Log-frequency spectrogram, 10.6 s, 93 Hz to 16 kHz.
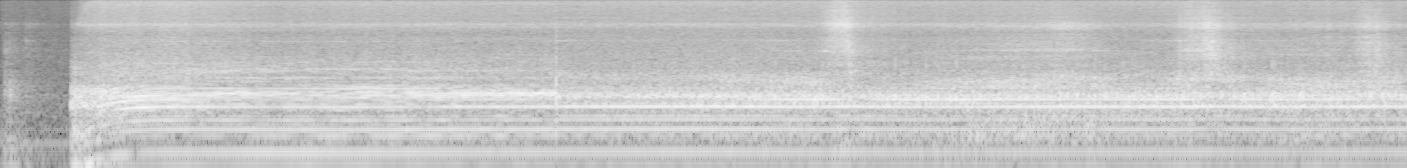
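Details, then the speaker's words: Panasonic MC-CJ911 2100W vacuum cleaner with bad smell and strange noise: motor switches on into a harsh, multi-toned whine with a rough edge from broken and drifting motor bearings; the smell came from worn carbon brushes; fixed by fitting a new 2000W motor. "tiếng ồn là do ổ trục bị hỏng, mùi hôi là do chổi than, vấn đề đã được giải quyết"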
